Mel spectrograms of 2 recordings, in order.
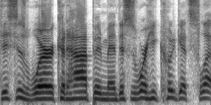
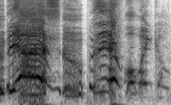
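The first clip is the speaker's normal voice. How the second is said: sobbing victory scream, much higher and louder; crying shout of joy; 5 dB louder, much slower than usual. Real, not acted. Fan celebrating Alex's win, crying and screaming. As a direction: scream yes through happy tears.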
